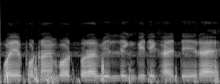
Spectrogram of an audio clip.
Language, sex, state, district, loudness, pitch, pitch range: Hindi, male, Arunachal Pradesh, Lower Dibang Valley, -20 LUFS, 100 Hz, 100-105 Hz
